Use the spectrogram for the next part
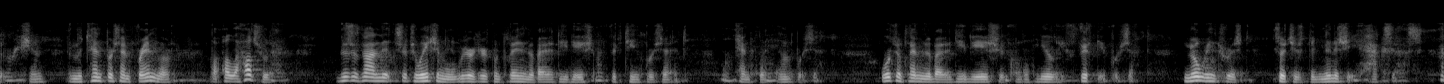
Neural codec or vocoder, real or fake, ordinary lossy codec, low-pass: autoencoder, 22.05 kHz, a latent of 192 numbers a frame, VITS, trained on one speaker; fake; Opus, 32 kbps; 7.2 kHz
